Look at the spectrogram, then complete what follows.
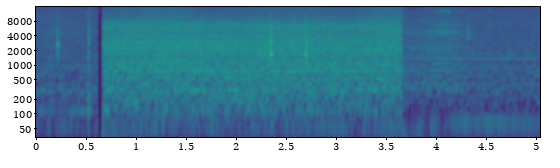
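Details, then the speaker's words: Desktop PC after motherboard replacement with hard drive and DVD drive reconnected: fans spin up to a smooth, even whoosh with the drive cranking up, no clicks, rattles or grinding; computer powers on normally. "i'm going to turn it on one more time and i hear the drive cranking up and everything so looks like it's good"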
